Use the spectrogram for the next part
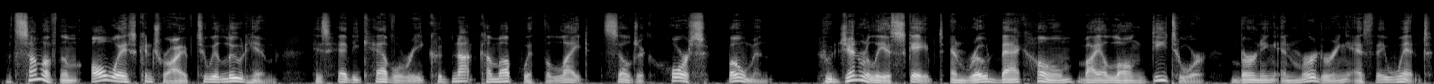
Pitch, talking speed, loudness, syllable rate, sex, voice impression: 110 Hz, 165 wpm, -18 LUFS, 4.6 syllables/s, male, masculine, adult-like, slightly thick, slightly cool, intellectual, friendly, slightly elegant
